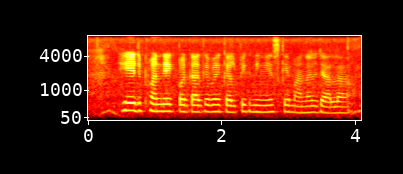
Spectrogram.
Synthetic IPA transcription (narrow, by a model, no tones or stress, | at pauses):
heːd͡ʒpʰə̃ɳɖeːk̚pɾɾəkaːɾkebəjkəlpɪknɪʋeːskemaːnəld͡ʒaːlaː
